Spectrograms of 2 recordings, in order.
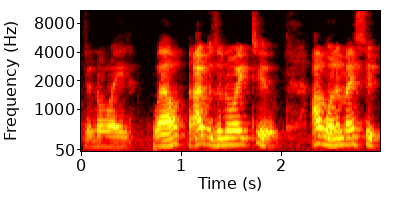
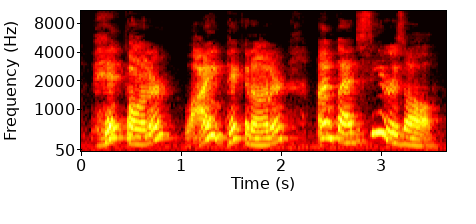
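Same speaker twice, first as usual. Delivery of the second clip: a hint of a jovial old man, higher; lightly voiced old grandfather; 7 semitones higher, 4 dB louder than usual. A narrator's reading. Grandfather answering his grandson, lightly voiced and jovial. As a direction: protest with a wink in it. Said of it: "grandfather protests, jovial".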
